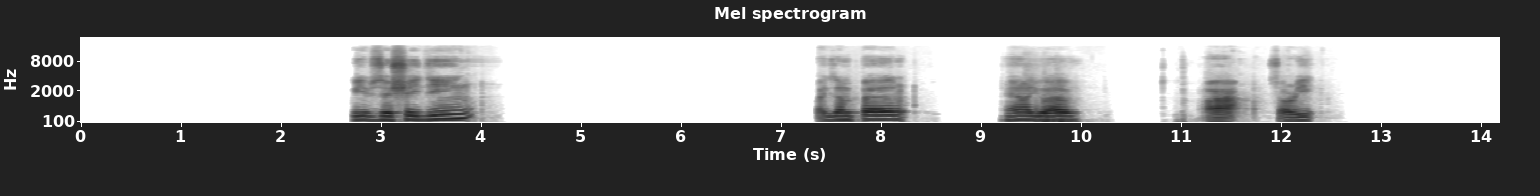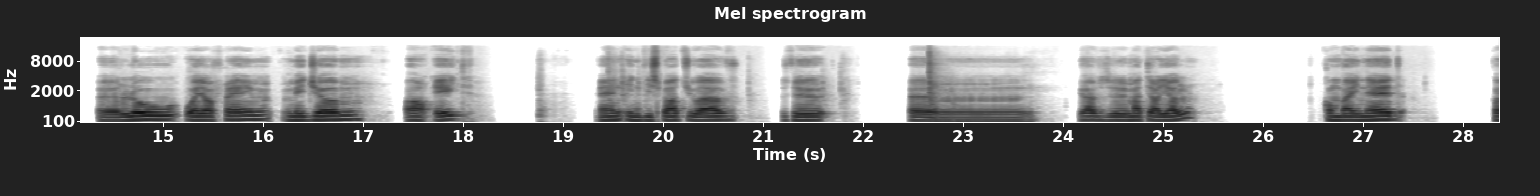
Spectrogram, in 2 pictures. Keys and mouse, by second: 2.7-3.9 drag, 4.5 middle drag, 5.4 space, 6.6 space, 7.2 click, 7.7 space, 8.1 space, 8.7 click, 10.6-11.8 drag, 15.4-16.3 drag, 17.1-18.0 drag, 19.0 click, 19.9-21.1 drag, 26.3-28.1 drag.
